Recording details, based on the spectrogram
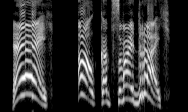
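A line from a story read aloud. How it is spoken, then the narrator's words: Shouted. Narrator (Russian): крикнул Валера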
